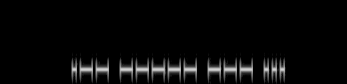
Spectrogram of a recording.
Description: Morse code, heard as a keyed tone, about 39 wpm, 700 Hz. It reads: W0OS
